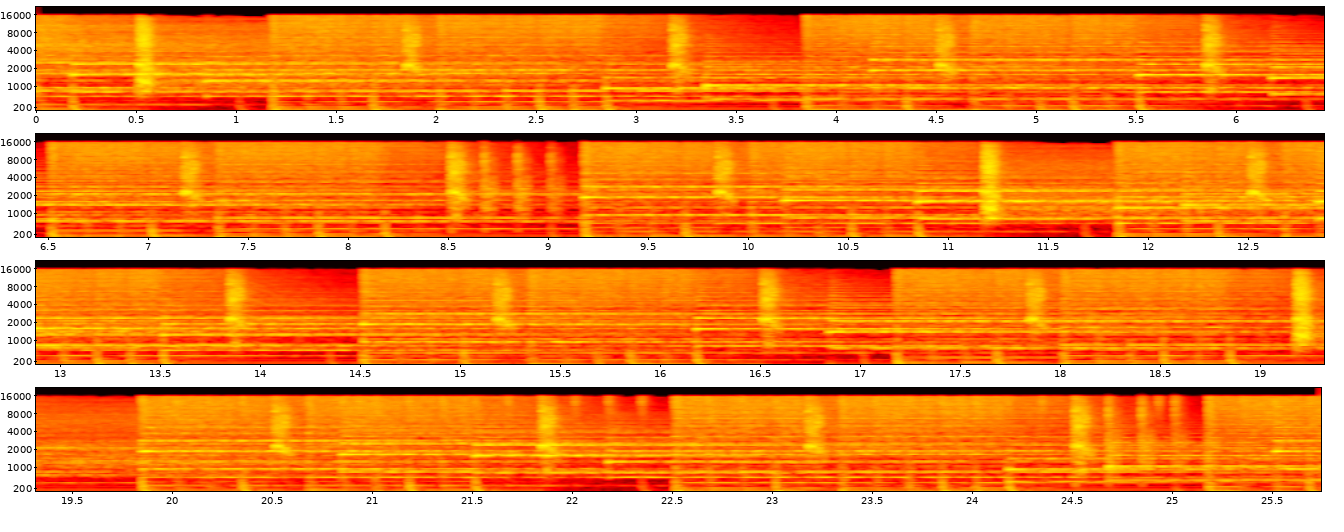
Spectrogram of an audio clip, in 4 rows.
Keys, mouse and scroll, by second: 0.2-0.5 alt+scroll up 2, 0.7 space, 0.9 click, 4.7 Delete, 13.6-14.6 scroll down 1, 14.6-15.5 scroll up 1, 17.3 i, 17.8 click, 21.7 space, 21.9 click, 22.3 alt+scroll down 1, 23.8 right click.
